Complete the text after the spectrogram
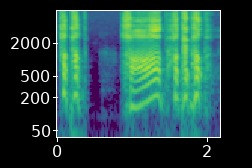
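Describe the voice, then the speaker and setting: Shrill, pompous lemming colonel. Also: male voice, sing-song, fairly quick, a little mellow, dry recording, studio quality, exaggerated voice. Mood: barking. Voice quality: squeaky, shrill. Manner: barked, pompous military bluster. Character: pompous, vicious lemming-man army colonel, shrill and barking. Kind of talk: audiobook character voice.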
